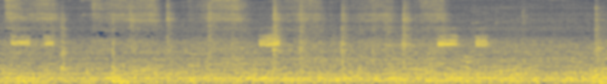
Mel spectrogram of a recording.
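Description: Steady din of a busy street-food stall, with background voices and a constant low hum, under the brush-and-scrape of marinade being dabbed onto a whole tuna grilling over charcoal in a wire basket. A few short high beeps stand out near the start, in the middle and later on.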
